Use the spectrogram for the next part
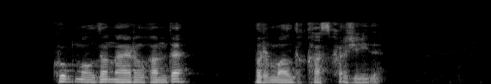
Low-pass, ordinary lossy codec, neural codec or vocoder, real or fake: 7.2 kHz; Opus, 64 kbps; codec, 16 kHz, 4 kbps, FreqCodec, larger model; fake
